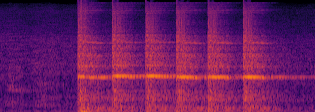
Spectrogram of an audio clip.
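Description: A gun fires in a rapid burst of loud shots.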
